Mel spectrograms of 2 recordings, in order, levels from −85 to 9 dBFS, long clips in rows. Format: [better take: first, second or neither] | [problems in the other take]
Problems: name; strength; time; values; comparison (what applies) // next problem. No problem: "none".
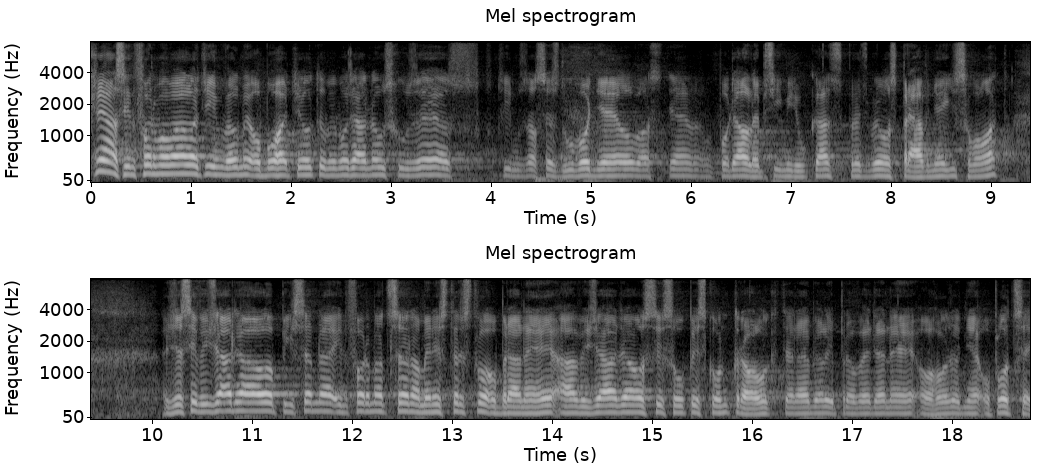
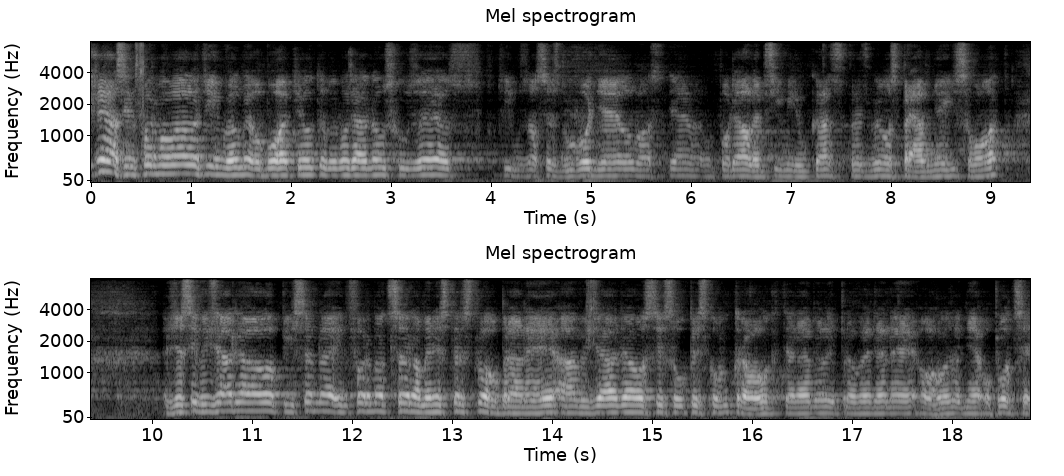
first | noise reduction (neural separator model SepFormer DNS4)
